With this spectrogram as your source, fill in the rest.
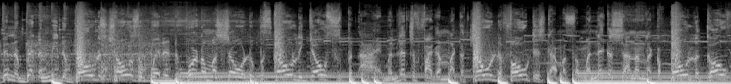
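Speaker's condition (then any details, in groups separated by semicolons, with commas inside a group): No condition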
